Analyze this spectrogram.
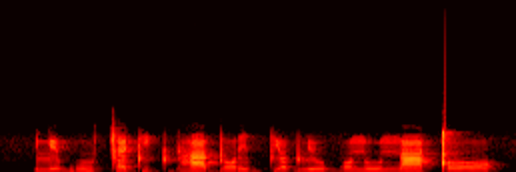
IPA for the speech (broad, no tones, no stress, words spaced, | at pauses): lʲɘb wuǀɛtʲitʲɡʱa doɾibtʲɔdlʲu bonu na ǃo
